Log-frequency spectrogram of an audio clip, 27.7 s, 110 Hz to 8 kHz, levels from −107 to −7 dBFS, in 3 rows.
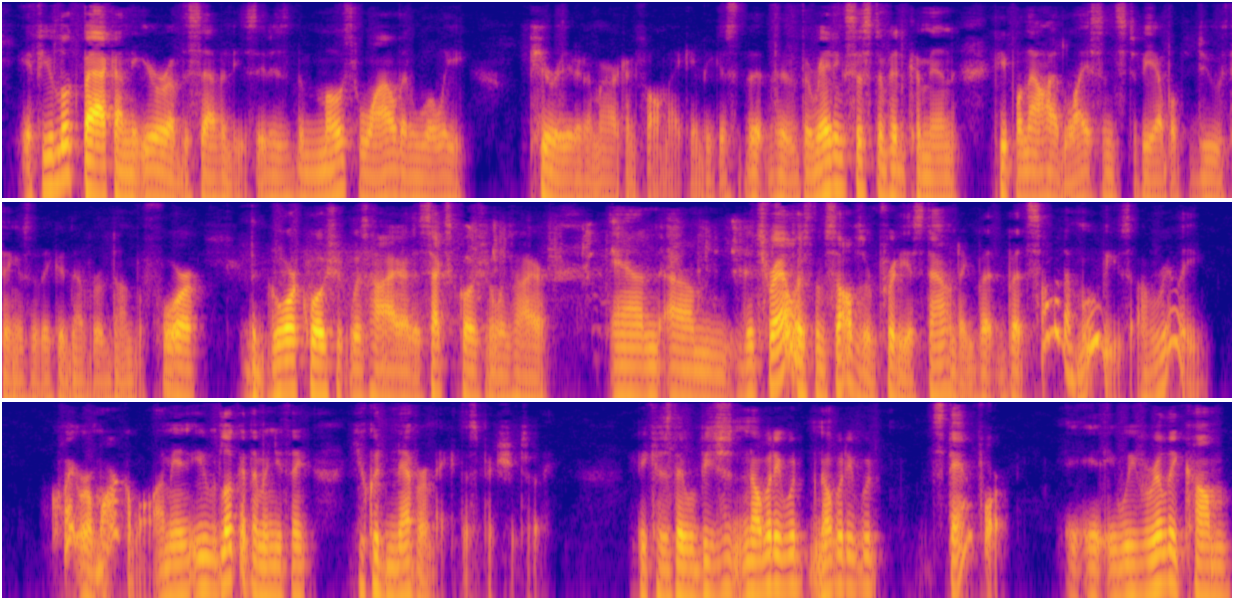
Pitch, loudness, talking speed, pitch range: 105 Hz, -26 LUFS, 235 wpm, 90-115 Hz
